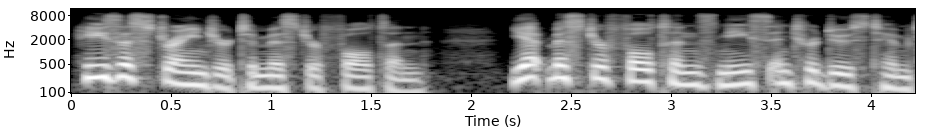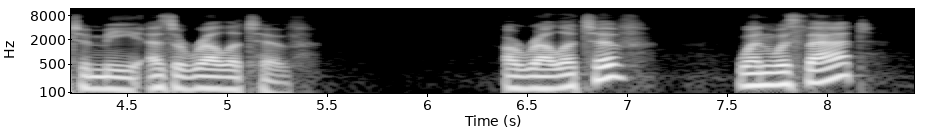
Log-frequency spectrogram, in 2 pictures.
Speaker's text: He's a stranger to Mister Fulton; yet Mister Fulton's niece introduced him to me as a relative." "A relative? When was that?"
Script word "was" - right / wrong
right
